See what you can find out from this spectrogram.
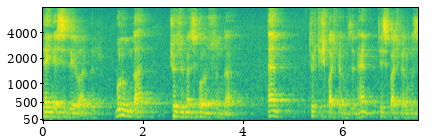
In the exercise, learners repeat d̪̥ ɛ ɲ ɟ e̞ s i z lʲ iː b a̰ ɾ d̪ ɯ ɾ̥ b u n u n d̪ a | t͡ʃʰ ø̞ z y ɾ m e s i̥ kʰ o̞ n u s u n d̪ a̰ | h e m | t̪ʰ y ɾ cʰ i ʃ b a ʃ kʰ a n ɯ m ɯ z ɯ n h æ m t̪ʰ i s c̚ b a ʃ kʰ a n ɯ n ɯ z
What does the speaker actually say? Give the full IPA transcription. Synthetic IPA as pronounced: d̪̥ ɛ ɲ ɟ e̞ s i z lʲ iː v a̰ ɾ d̪ ɯ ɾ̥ b u n u n d̪ a | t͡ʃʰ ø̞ z y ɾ m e s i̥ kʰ o̞ n u s u n d̪ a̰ | h æ m | t̪ʰ y ɾ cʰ i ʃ b a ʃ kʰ a n ɯ m ɯ z ɯ n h æ m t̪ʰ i s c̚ b a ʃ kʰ a n ɯ m ɯ z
